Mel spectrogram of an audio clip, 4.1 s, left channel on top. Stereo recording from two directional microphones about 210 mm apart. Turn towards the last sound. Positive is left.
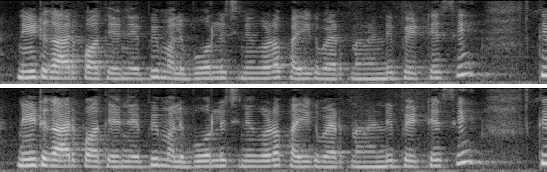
turn(degrees=0)  # may be behind; listen again after turning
